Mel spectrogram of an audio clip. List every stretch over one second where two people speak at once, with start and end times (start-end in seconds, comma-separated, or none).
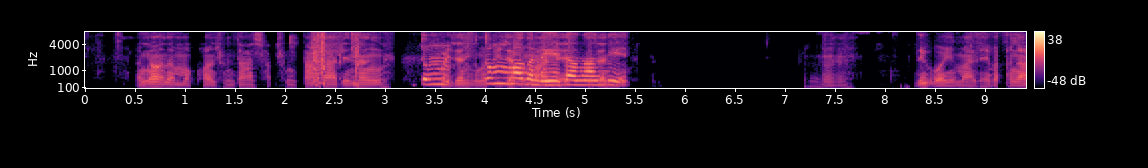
4.0-5.3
